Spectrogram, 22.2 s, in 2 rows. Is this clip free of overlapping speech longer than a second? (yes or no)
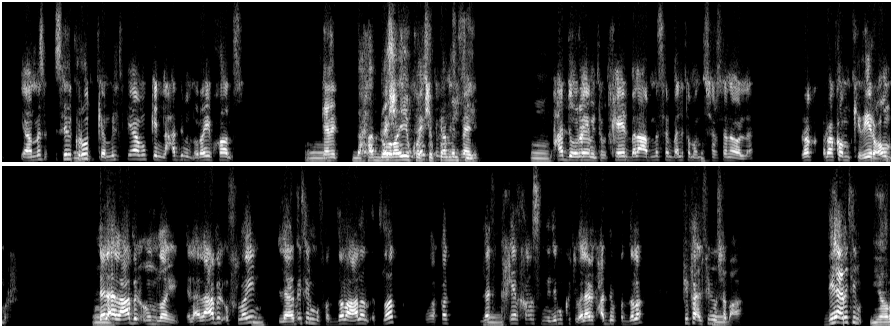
no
